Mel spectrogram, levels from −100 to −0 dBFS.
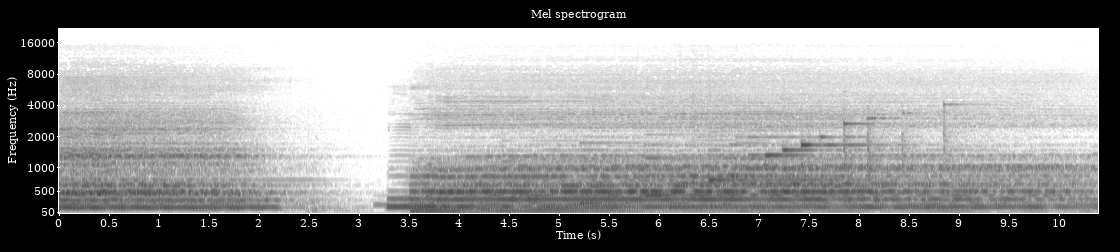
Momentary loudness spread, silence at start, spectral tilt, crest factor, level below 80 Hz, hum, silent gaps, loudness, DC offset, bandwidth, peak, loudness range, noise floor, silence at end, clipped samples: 9 LU; 0 s; -7.5 dB/octave; 14 dB; -56 dBFS; none; none; -37 LUFS; under 0.1%; 11 kHz; -22 dBFS; 5 LU; -70 dBFS; 0 s; under 0.1%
